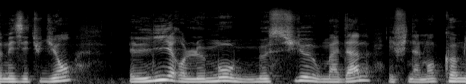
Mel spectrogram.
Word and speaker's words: monsieur: du temps parce que avant on disait monur et on peut l'entendre encore dans des pièces de théâtre un peu vieilles mais mais non maintenant on ne le prononce plus comme ça avec la pratique. La prononciation c'est lycée et donc c'est monsieur monsieur en fait qui était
